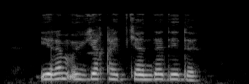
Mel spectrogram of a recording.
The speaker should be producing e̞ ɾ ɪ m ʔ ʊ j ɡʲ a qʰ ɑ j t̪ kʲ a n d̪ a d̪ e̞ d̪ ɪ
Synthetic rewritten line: e̞ ɾ ɪ m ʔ ʊ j ɡʲ a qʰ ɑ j t̪ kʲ a n d̪ a d̪ e̞ d̪ ɪ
